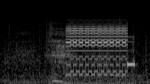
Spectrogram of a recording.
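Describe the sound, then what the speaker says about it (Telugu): A telephone rings once, a bright electronic ring lasting well under a second and loud against a quiet background. "ఏదో ఫోన్ వచ్చింది"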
